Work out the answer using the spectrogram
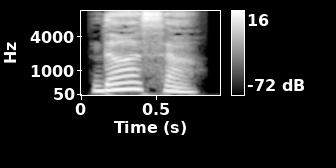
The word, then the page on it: ದಾಸ: dāsa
